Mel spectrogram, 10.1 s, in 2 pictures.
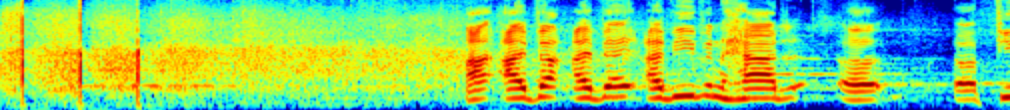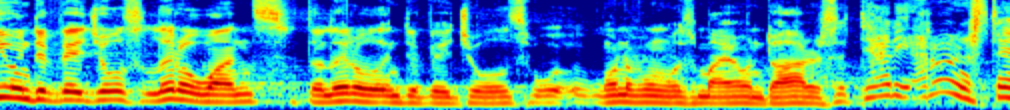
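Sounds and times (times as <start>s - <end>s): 
audience applause: 0.0s - 3.5s
speech: 2.3s - 10.0s.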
